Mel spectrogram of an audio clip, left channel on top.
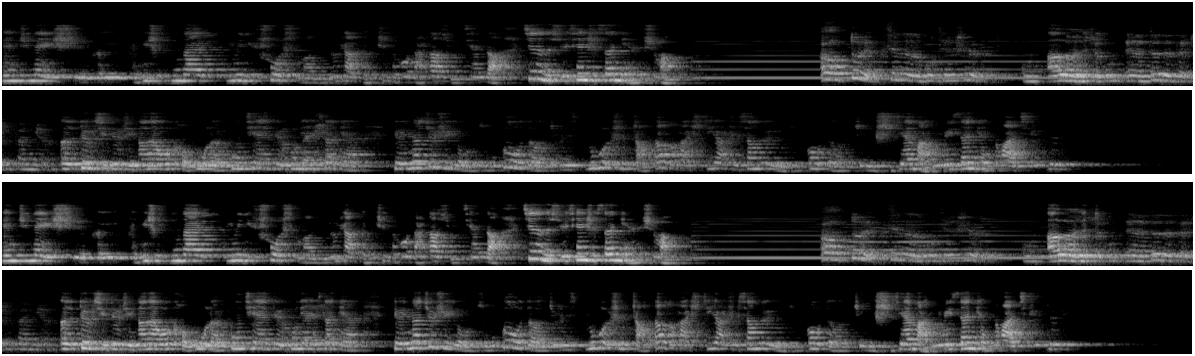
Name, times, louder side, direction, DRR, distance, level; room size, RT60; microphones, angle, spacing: voice 1, 0.0-6.8 10.5-11.0 12.5-15.6 15.8-22.6, right 3 dB, 80° right, 0.7 m, -25 dB
Wind instrument woodwind instrument, 6.9-11.5, right 2 dB, 50° right, 0.9 m, -40 dB
voice 2, 8.2-9.9 10.2-12.4 14.7-15.3, left 2 dB, 80° left, 2.3 m, -29 dB
7.2 x 5.2 x 3.0 m
head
